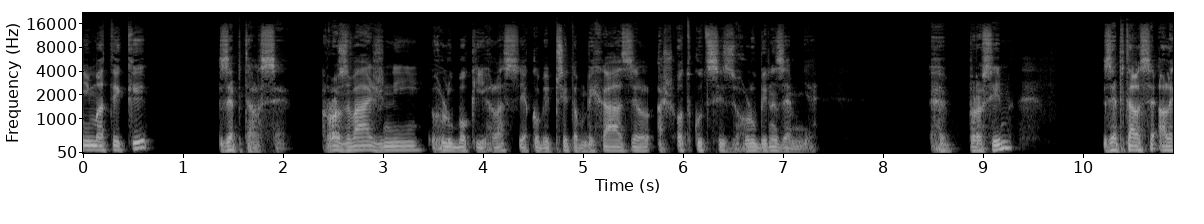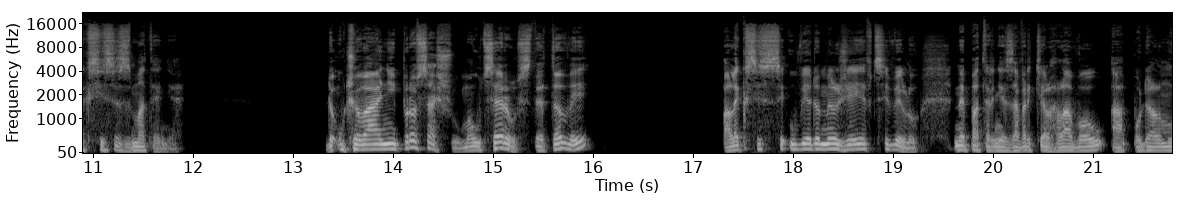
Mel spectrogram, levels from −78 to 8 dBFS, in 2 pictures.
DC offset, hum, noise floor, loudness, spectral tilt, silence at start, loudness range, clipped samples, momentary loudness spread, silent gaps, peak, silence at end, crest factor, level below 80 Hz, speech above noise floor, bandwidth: under 0.1%; none; -82 dBFS; -23 LUFS; -4 dB/octave; 0 s; 6 LU; under 0.1%; 11 LU; none; -4 dBFS; 0 s; 20 dB; -52 dBFS; 59 dB; 18.5 kHz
